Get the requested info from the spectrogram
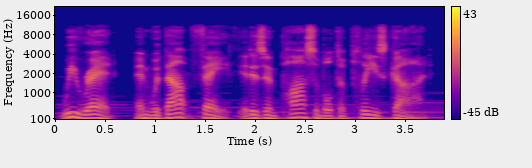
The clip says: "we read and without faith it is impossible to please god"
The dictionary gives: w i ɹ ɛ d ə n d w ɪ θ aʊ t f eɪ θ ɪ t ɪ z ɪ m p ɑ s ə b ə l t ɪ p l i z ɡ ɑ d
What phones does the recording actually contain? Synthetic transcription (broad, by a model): w i ɹ ɛ d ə n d w ɪ θ aʊ t f eɪ θ ɪ t ɪ z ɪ m p ɑ s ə b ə l t ɪ p l i z ɡ ɑ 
